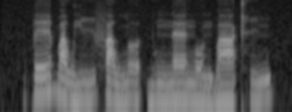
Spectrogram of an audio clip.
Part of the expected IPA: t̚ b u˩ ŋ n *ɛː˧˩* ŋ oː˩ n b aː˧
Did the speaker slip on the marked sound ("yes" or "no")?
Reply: yes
